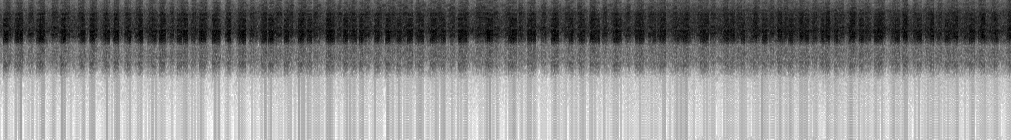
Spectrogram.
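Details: Cicadas singing in midsummer in a Greek pine forest: a dense, continuous high buzzing chorus pulsing rapidly, close to three beats per second, with no other clear sounds.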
